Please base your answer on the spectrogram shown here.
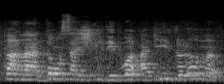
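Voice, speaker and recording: A man storyteller telling a folk tale live, expressive and rhythmic, speaking directly to the audience. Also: sits high, brisk. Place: live performance venue. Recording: distant roomy live recording, noisy.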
